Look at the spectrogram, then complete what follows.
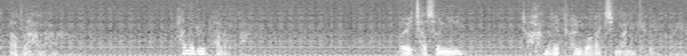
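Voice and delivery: very soft, low voice of God; God quietly calling Abraham; hushed divine promise. Acted. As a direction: speak tenderly low, with long pauses. Voicing God gently showing Abraham stars.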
